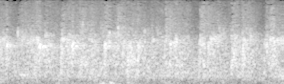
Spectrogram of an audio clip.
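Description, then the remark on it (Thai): A church audience in Seattle, USA, claps their hands in praise of God after a prayer ending in amen, a dense, sustained burst of applause, many hands at once, steady for a few seconds with no one speaking. “ในพระนามพระเยซู อาเมนอาเมนแล้วตบมือพระเจ้าดีไหมครับขอบคุณพระเจ้า”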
